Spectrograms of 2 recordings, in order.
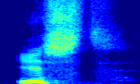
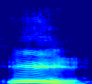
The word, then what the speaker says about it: E: so much domino effect is tricky this one is tricky most of all especially when you're coming from English the letter is e it is not I by by name of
